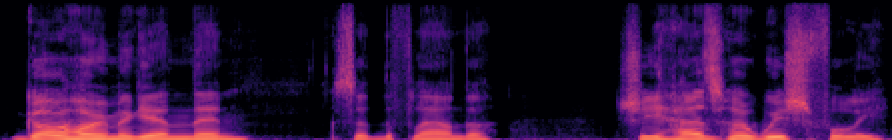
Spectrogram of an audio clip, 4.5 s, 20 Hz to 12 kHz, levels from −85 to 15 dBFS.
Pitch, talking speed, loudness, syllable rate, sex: 165 Hz, 160 wpm, -17 LUFS, 4.6 syllables/s, male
